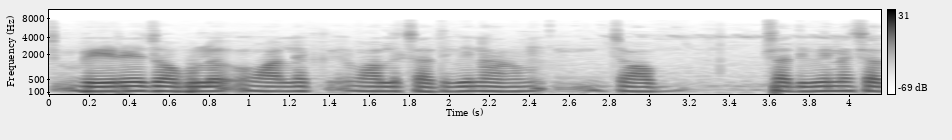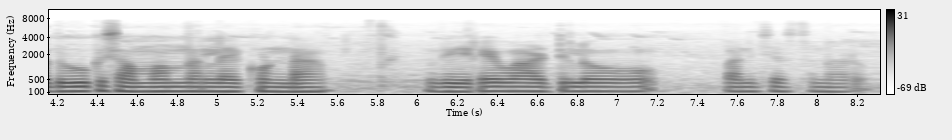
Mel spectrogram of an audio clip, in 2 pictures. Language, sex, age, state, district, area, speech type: Telugu, male, 18-30, Telangana, Peddapalli, rural, spontaneous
